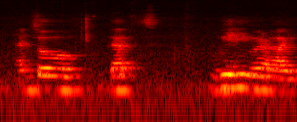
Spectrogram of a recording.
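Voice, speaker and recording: A man's fairly high voice carries audible room echo amid noticeable background noise. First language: not English. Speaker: former student. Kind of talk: panel talk.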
